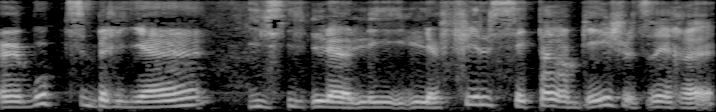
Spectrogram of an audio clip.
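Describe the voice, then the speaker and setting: A woman's very deep, low voice with a dark, mellow tone, vocal fry, lively intonation and a Quebec accent. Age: 60s. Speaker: cross-stitch YouTuber. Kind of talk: casual chat and tutorial. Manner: halting. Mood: relaxed, chatty. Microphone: phone near.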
